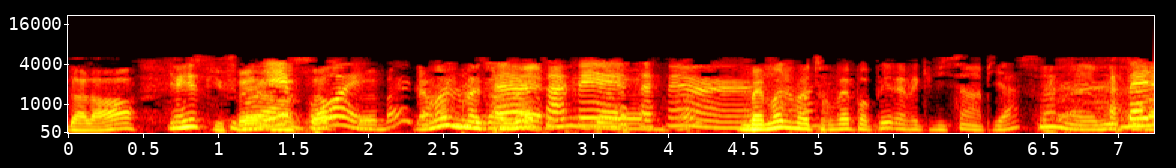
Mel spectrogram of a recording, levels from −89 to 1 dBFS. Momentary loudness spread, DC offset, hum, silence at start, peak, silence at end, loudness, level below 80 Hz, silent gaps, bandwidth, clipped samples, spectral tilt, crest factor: 12 LU; under 0.1%; none; 0 s; -2 dBFS; 0 s; -21 LUFS; -50 dBFS; none; 5.6 kHz; under 0.1%; -4 dB/octave; 18 dB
